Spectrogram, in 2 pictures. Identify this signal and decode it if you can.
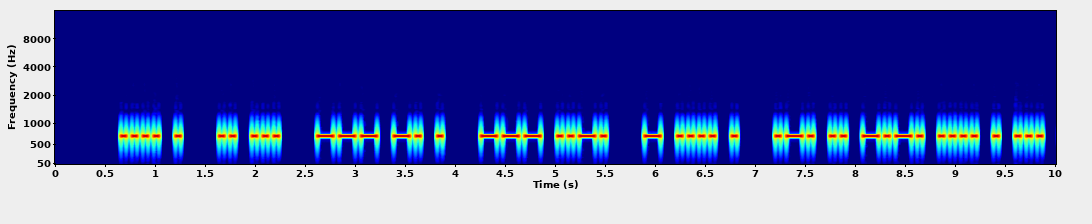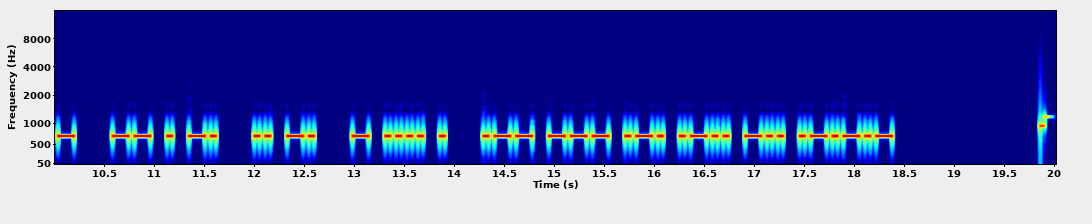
Morse code, heard as a keyed tone, about 21 wpm, 700 Hz. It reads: HE IS ONE OF THE RICHEST MEN IN THE WORLD.
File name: practice / 22wpm / Sentences with 8-Word Phrases - 22wpm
